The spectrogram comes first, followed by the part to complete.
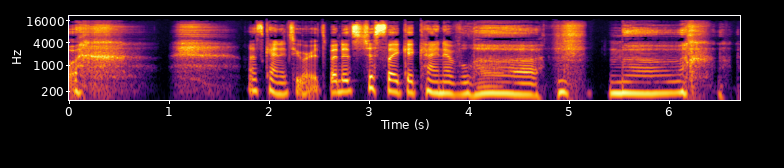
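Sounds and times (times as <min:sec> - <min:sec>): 
speech: 0:00.0 - 0:00.5, 0:01.8 - 0:06.7
voice imitating a reluctant groan: 0:04.0 - 0:06.6.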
